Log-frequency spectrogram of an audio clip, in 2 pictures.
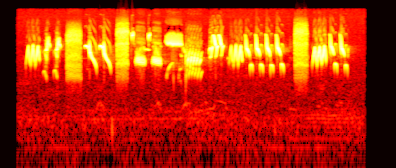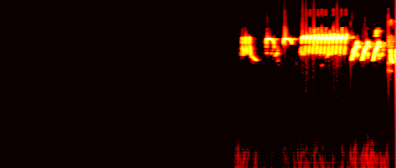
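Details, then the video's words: Lark Sparrow (Chondestes grammacus) singing: a long, varied jumble of high buzzes, trills and clicking notes for about five seconds, then after a pause another burst of trills and buzzy notes. "Birds Singing - Lark Sparrow"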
